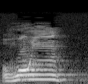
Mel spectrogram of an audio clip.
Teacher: Ruim, a última sílaba é tônica. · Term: oxítona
